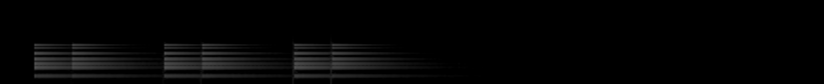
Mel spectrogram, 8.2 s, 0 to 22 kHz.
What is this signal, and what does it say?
Ship's bell, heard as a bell. 6. Six half-hours of the watch have passed.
